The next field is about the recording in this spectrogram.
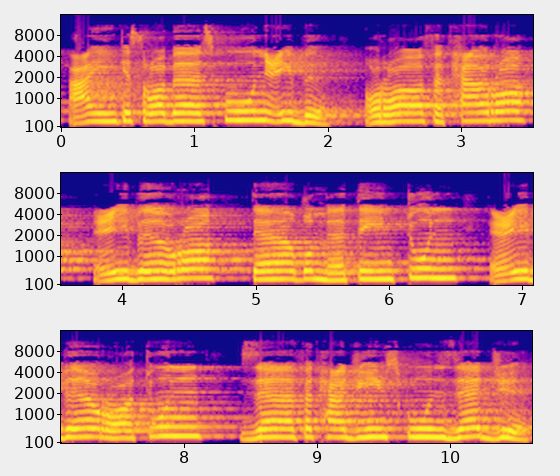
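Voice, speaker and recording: A woman teacher reciting a spelling drill, sounding out each syllable deliberately with drawn-out enunciation. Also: high voice, fairly even intonation, echoey room, big-room sound, soft background music. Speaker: Quran reading teacher. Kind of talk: slow spelling-out Arabic phonics drill.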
